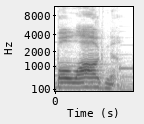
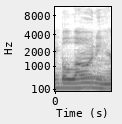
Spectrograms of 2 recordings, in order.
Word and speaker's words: bologna: bought it myself I also didn't know balone is pronounced balone I used to think it was pronounced bologna right and it wasn't until I heard like my friend say baloney I was like so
